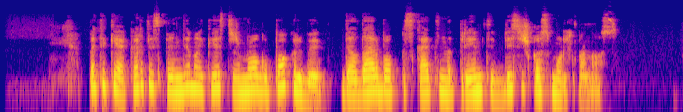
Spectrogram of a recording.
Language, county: Lithuanian, Utena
